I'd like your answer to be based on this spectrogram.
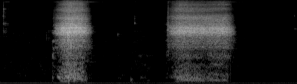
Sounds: Sniff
